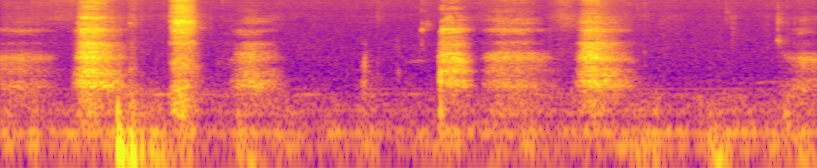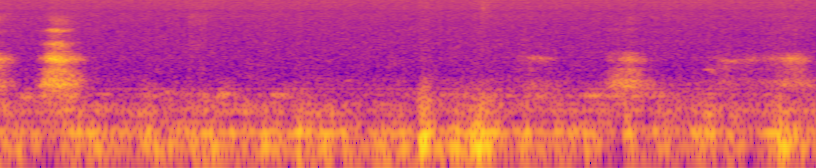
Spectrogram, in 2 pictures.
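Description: Several quick sharp sneeze bursts with snorting and heavy breaths between them over low room hum: a run of forceful sneezes.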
